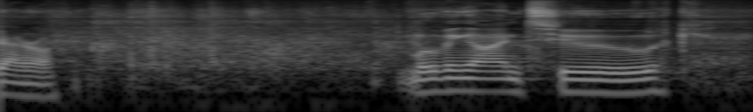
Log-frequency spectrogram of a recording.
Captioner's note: applause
